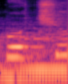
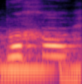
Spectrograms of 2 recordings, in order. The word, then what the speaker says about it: buchu: I do love a nice morning cup of buchu or bucho, depending where you're from.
